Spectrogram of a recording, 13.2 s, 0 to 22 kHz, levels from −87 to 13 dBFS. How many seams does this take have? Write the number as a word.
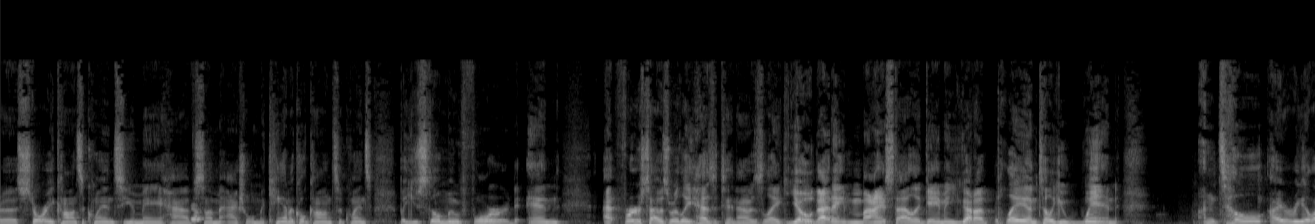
zero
